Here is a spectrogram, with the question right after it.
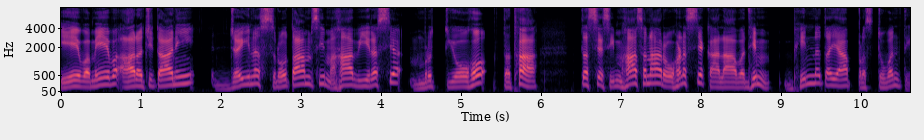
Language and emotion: Sanskrit, neutral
